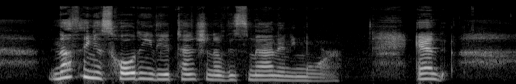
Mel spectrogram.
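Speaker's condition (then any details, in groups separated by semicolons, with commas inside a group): No condition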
